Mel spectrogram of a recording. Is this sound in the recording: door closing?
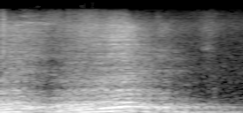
no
